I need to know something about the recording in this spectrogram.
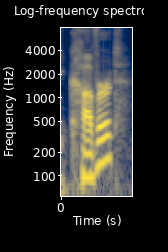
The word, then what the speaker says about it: covert: By the way, are you wondering why I say covert instead of covert? If so, that's good. You're developing a discerning ear for pronunciation. Covert, the traditional pronunciation, was the only way of saying the word recognized by dictionaries until the 1960s.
